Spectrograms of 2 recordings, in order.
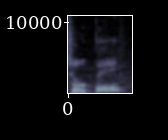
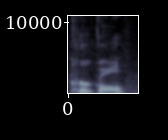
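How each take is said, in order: First: The word begins with an s sound. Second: The word begins with a k sound. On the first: The speaker calls it right. "it's pronounced circle" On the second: The speaker calls it wrong. "I like Kirkle"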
